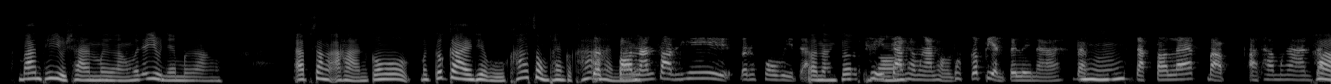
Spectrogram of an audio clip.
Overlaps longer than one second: none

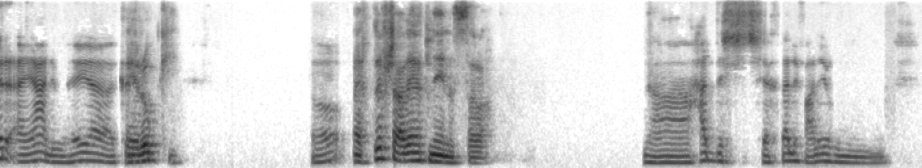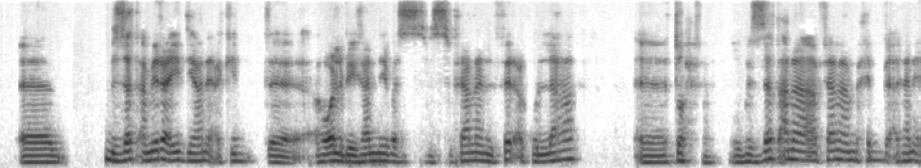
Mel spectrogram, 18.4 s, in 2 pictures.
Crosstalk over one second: none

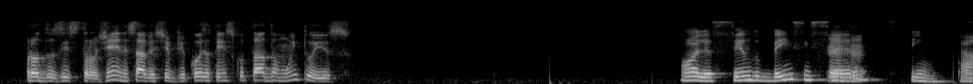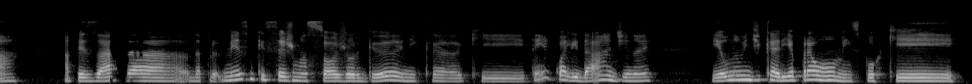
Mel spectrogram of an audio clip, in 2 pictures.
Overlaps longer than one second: none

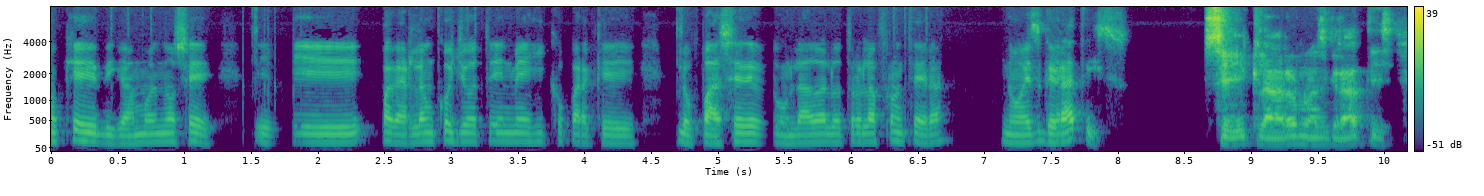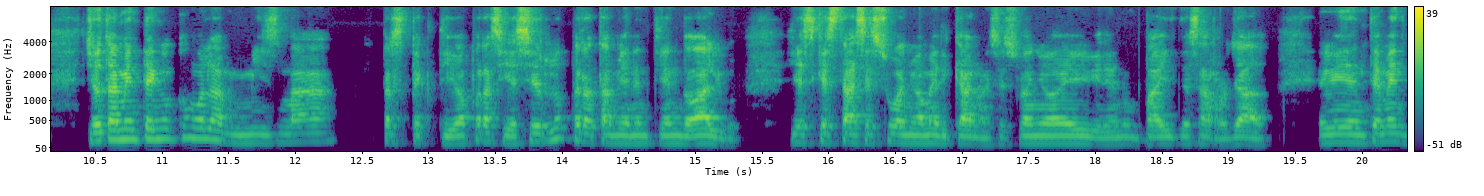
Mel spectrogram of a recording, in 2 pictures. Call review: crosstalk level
none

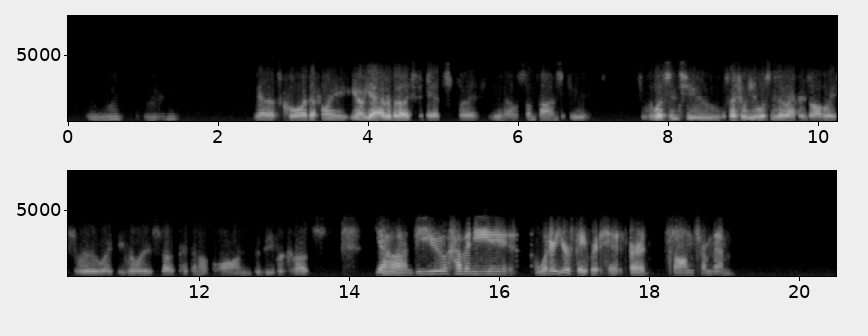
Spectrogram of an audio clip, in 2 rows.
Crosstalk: none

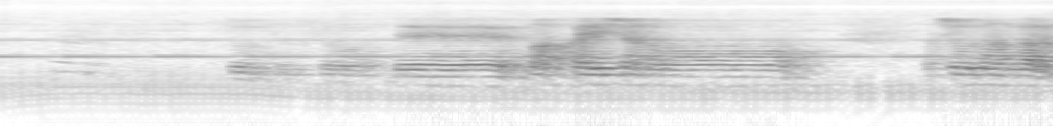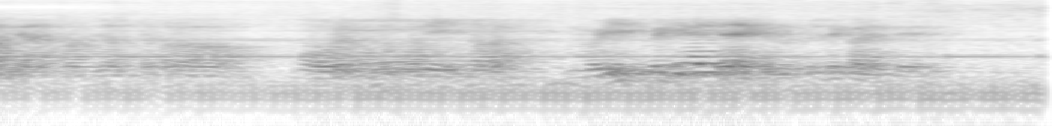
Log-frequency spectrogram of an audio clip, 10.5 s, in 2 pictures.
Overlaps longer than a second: present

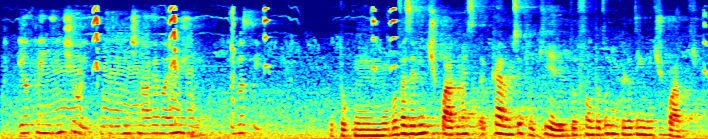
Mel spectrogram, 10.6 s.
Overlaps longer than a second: none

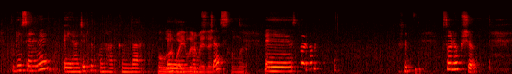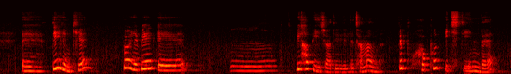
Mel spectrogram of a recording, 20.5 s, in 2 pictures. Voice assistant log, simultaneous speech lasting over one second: present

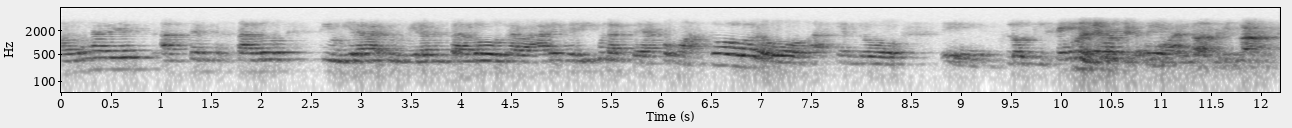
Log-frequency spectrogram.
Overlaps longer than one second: present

